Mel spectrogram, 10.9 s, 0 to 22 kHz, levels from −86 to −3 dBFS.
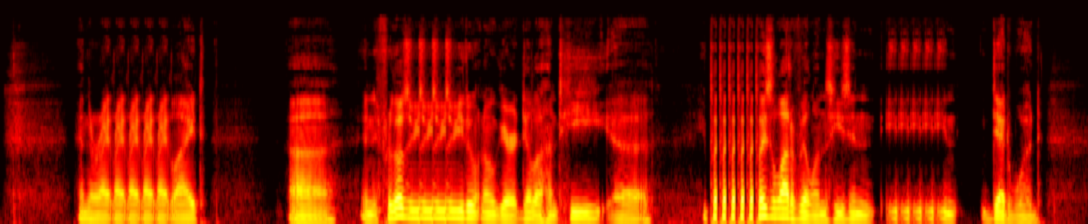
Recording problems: audio stuttering; 4 times, first at 1 s

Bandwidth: 15.5 kHz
